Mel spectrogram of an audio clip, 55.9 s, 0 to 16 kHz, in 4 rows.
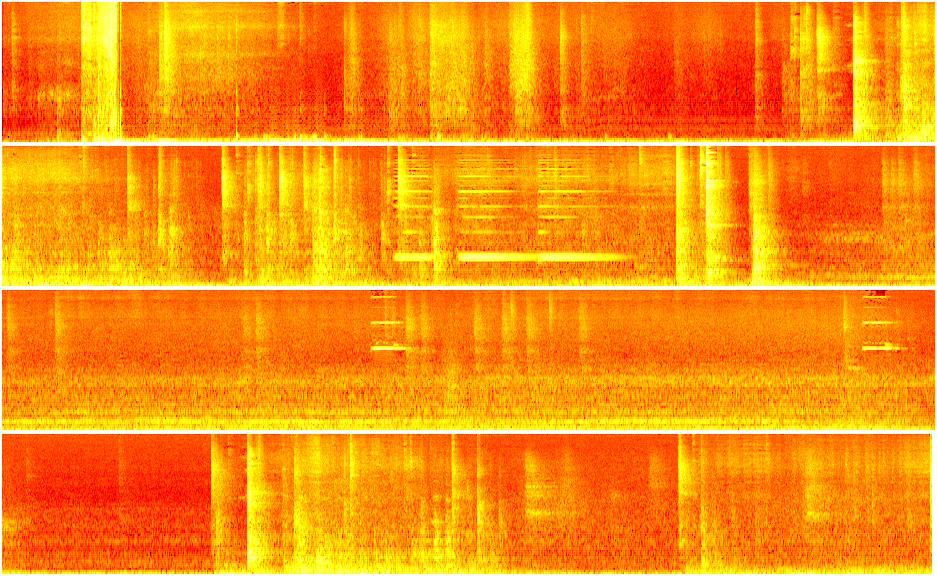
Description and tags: Elevator ascending two floors. Minor peaking when the doors open/close. Sound of my breathing. Recorded at Shelby Hall, The University of Alabama, spring 2009.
